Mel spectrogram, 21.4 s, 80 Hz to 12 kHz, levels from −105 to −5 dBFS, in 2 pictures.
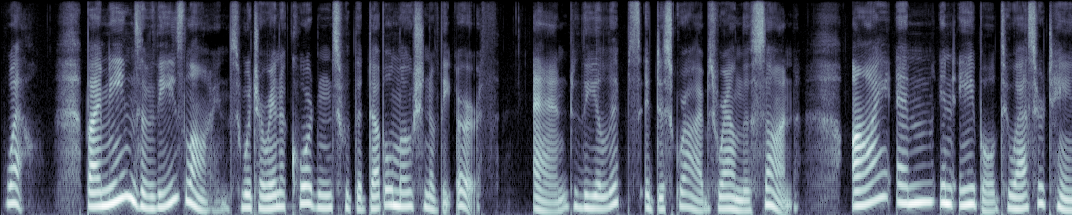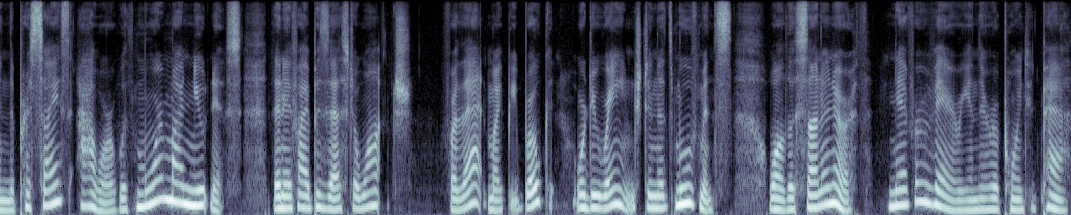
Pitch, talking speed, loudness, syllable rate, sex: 210 Hz, 175 wpm, -19 LUFS, 5.2 syllables/s, female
